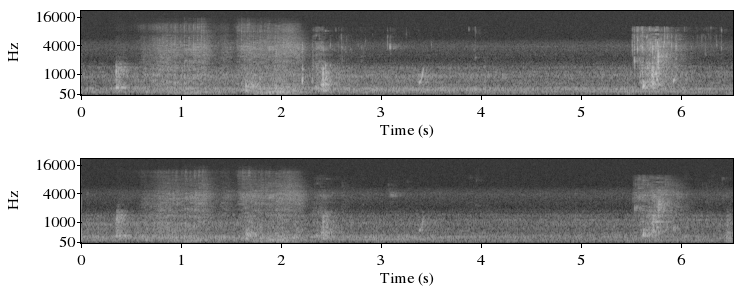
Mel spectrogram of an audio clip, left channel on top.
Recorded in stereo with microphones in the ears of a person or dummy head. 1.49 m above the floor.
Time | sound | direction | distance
0.3 | footsteps | 65° left (ahead or behind) | 4 m
2.3 | a splash | 85° left | 1.3 m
